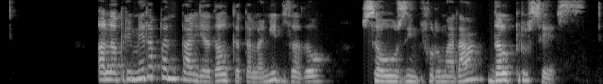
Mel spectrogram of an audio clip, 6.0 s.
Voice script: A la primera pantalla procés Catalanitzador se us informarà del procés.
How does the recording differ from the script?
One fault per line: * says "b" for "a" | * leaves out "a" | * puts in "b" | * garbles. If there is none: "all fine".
* says "del" for "procés"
